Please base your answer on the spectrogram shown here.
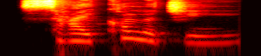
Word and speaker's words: psychology: Letter P is silent in words like cupboard, raspberry, psychology, cool, sam.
